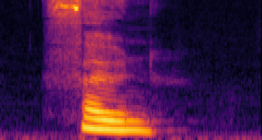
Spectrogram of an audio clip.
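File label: "phone", British English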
